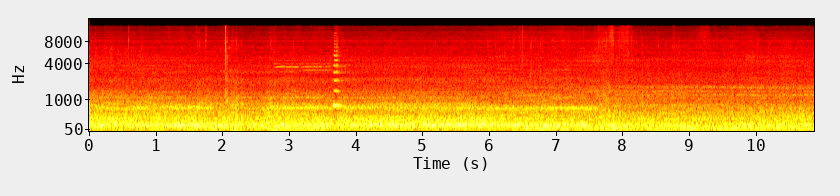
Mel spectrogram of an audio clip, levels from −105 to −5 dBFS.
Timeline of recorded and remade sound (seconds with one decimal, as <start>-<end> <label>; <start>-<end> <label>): 0.0-10.9 remade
